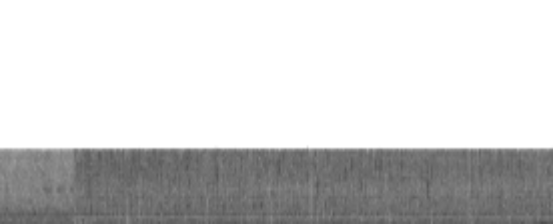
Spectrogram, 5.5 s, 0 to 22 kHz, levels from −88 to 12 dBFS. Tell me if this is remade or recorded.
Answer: recorded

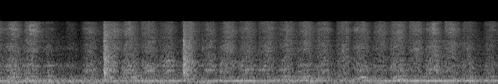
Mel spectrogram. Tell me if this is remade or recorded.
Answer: remade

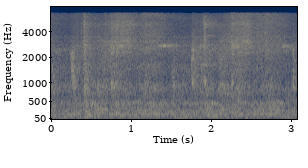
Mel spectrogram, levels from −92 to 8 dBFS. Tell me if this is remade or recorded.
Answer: remade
